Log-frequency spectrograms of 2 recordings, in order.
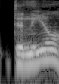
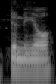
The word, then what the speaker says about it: Daniil: A guy named Daniil, I'm not going to give him as an answer. It's spelled like Danielle.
